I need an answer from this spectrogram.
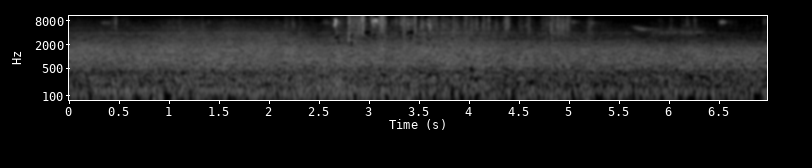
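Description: Short, very high thin chirps and clicks of small songbirds, clustered about three seconds in and scattered until about six seconds in, over a steady background hiss.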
